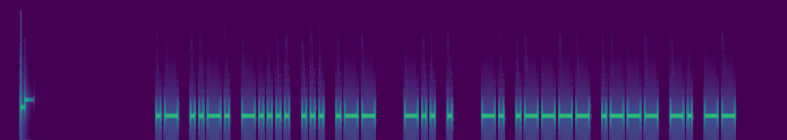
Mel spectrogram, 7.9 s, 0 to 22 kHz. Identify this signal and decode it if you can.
Morse code, heard as a keyed tone, about 27 wpm, 700 Hz. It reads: AF6SW DE N1JNM
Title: USA Callsign DE Callsign - 5 Characters - 28wpm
